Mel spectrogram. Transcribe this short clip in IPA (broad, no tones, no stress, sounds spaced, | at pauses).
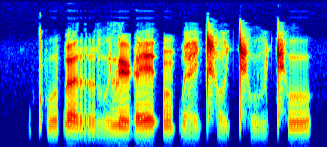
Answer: kʷʼ e ɓ œ r ṳ lʲ e ɽ e ʔ ũ ɓ ɛ̤ cʰ ɔ̤ cʰ ṳ cʰ u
